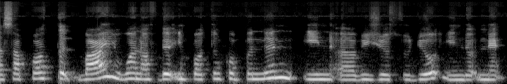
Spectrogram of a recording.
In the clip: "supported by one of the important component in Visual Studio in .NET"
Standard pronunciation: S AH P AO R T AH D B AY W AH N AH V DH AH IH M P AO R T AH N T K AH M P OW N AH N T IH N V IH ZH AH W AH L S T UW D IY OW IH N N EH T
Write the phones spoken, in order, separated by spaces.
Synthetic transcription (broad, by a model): S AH P AO T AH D B AY W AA N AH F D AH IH M P AO T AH N K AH M P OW N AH N IH N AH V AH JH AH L S T UW D IY OW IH N N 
